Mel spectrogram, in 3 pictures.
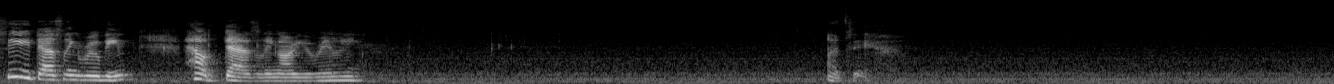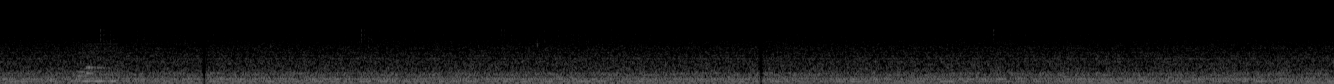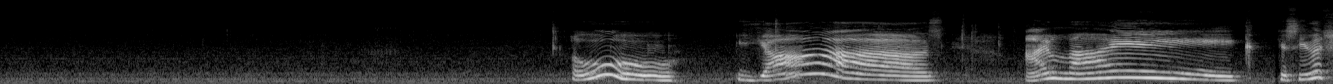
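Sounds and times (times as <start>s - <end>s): low room tone hum: 0.0s - 40.0s.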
